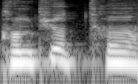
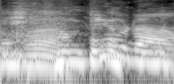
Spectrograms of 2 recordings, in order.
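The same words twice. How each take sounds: First: It is said in a standard British accent. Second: It is said in an American accent. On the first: "영국 사람은 컴퓨터 하거든요" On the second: "미국 사람들은 컴퓨터 하지만"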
